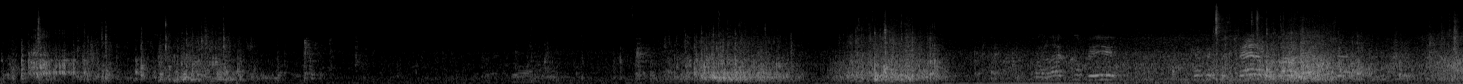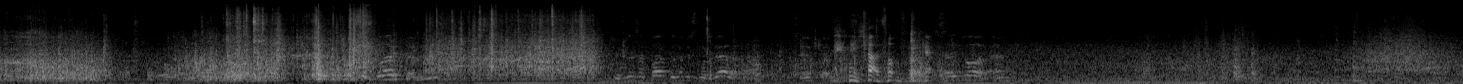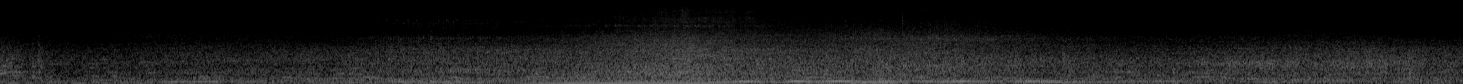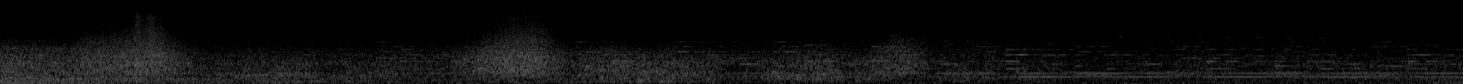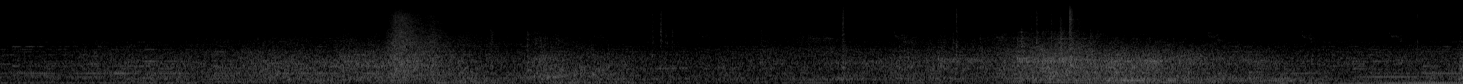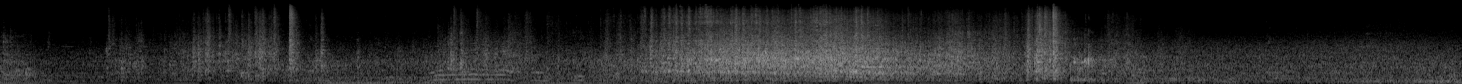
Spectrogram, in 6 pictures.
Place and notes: Carinarnica, Nova Gorica, Slovenija - Carinarnica
Posneto pred Carinarnico po koncu prvega dne delavnice.
Gorizia GO, Italy, 5 June 2017, ~19:00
